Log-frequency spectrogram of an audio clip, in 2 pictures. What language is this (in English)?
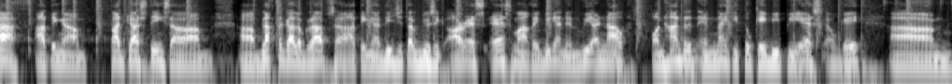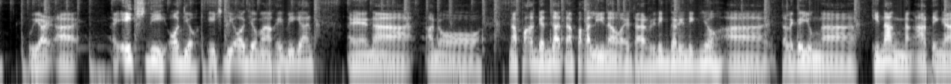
Filipino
